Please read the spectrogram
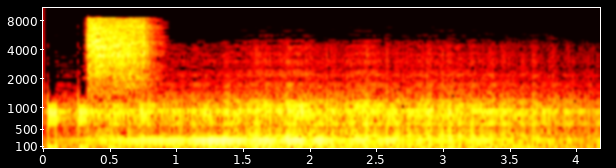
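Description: Electronic synthesizer music: a short hiss-like noise swell about a third of a second in, then a sustained synth chord over a steady low drone, with no beat, slowly fading.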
